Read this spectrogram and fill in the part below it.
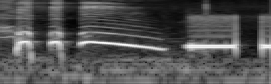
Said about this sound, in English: Oh, that's Britain. That's Britain. That's not American ringtone.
